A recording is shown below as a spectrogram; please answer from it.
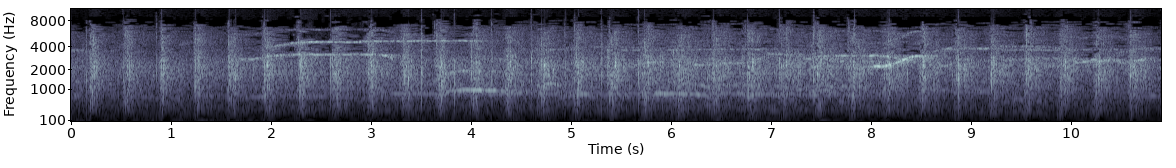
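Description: Concert audience clapping in unison, about three claps a second, with whistles sliding up and down above the clapping: the crowd calling the band back for an encore.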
